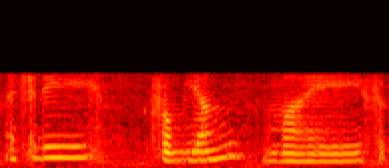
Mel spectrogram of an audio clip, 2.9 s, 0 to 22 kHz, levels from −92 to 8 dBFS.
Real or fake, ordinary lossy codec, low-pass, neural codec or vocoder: fake; none; 3.6 kHz; vocoder, 22.05 kHz, 80 mel bands, Vocos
